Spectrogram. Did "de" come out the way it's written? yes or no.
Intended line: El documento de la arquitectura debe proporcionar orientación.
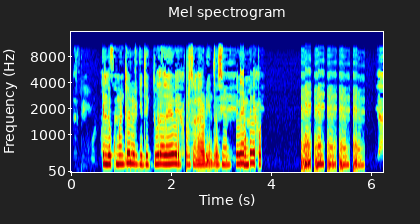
yes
